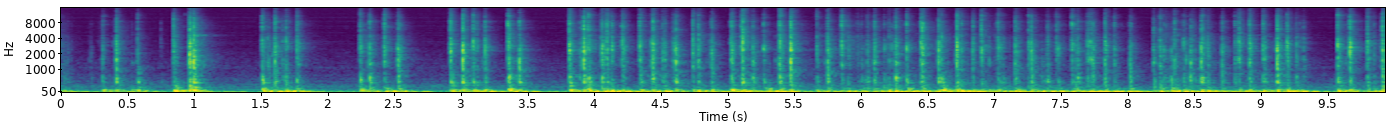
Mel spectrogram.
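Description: A full-size, low-profile, backlit plastic computer keyboard resting on a desk is typed on quickly, its keys struck by fingertips with long nails. Rapid, dense bursts of sharp, bright clicks ride over a heavy low thud, broken by a few brief pauses and settling into a steady flurry of keystrokes.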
